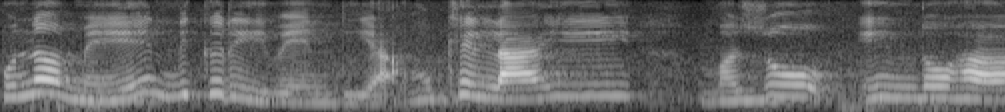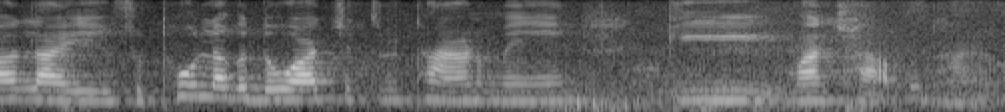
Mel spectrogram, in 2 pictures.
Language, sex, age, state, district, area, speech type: Sindhi, female, 18-30, Uttar Pradesh, Lucknow, urban, spontaneous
